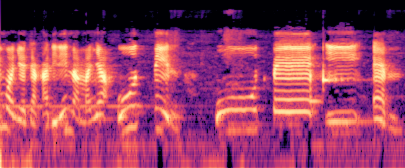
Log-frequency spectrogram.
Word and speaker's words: Utin: UTIN. Dibacanya Utin, bukannya Udin.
